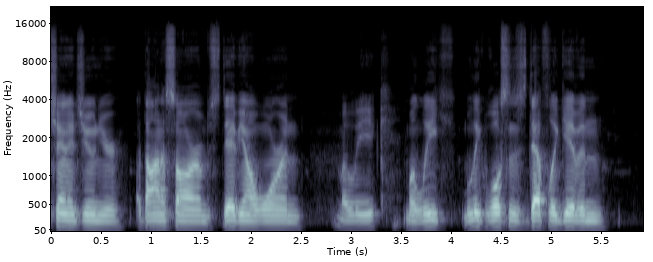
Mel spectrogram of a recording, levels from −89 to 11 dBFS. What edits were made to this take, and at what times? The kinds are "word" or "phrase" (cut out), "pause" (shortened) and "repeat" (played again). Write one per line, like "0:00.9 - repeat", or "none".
none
